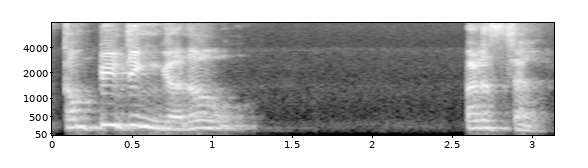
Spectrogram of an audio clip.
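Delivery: ordinary talk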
